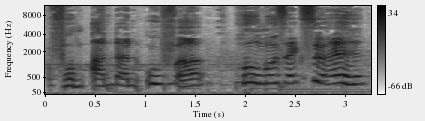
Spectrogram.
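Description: High-pitched, overwrought wife. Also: female voice, takes it slowly, faint music behind. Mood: distraught, scandalized. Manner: overwrought, dramatic. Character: hysterical, scornful wife and mother of a teenager. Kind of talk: German radio drama acting.

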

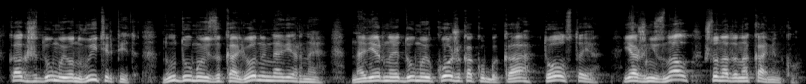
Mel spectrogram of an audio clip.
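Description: A man's voice: on the high side, animated, normal speed, hardly any pauses, darkish tone, voice pushed up. A man voicing a clumsy young man who flusteredly excuses himself. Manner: flustered, apologetic.

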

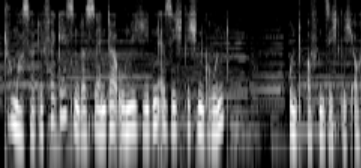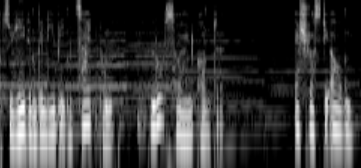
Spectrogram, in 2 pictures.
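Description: A man's voice: medium pitch, moderate pace, creaky, over music, lightly acted. A man narrating a love story in a literary audio drama. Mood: composed narrating.

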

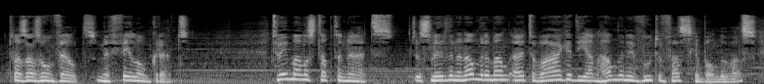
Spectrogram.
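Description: A man's voice: sits high, expressive, moderate pace, soft background music. A man playing a defensive, nervous young witness in a Flemish radio drama, hesitant and evasive. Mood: uneasy. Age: young adult.

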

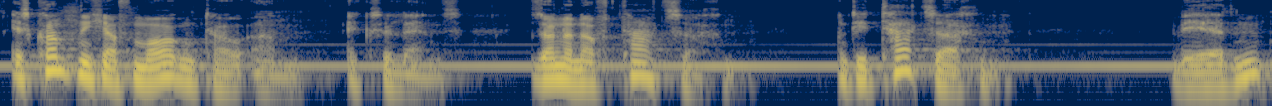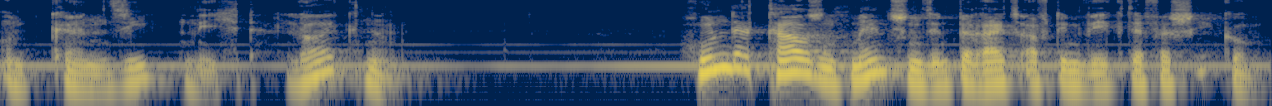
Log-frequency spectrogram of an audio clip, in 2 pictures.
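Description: An earnest, indignant German humanitarian. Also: male voice, lowish voice, big pitch swings, a little slow. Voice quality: earnest, accusing, pointed. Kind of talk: radio play acting.

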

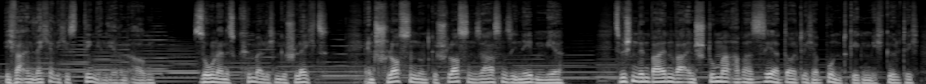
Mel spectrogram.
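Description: An actor playing a melancholy, estranged husband home from war, narrating a radio drama in a measured, reflective, wry way. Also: male voice, fairly low pitch, darkish tone, faint music behind, natural voice. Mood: bitter, wry.

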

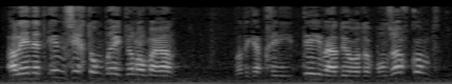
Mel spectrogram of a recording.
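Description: Know-it-all astronaut scientist, old radio play, high male voice, bit raspy. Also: fairly quick, bright, forceful tone. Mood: emphatic, lecturing. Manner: precise, pedantic. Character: pedantic, eloquent male scientist aboard a spaceship. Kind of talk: 1960s Dutch radio drama acting.

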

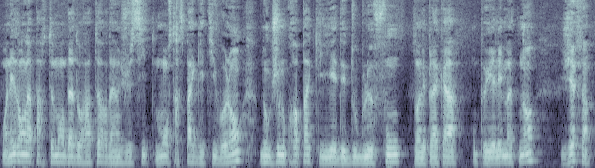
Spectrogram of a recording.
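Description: A man's voice: fairly low pitch, fairly even intonation, brisk, a little mellow, husky. A man playing a wry, talkative, reluctant investigator in a naturalistic audio drama, mocking and grumbling. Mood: impatient, sardonic. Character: sarcastic, hungry, reluctant male investigator, grumbling sidekick. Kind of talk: naturalistic French audio fiction acting.

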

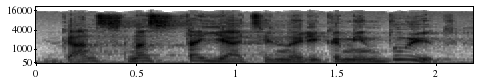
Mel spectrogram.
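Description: An insinuating head waiter hiding a secret agent's menace. The voice is formal and fairly high for a man, with swooping intonation, in old radio-play style. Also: lively intonation, fairly bright tone. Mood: quietly threatening. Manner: formal, measured, veiled menace. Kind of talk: 1950s radio drama acting.

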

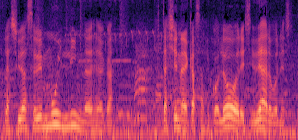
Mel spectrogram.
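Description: A man's voice: on the high side, brisk, crowd noise, lightly acted. An actor playing an affectionate, poetic traveller who misses his beloved, speaking tenderly in a radio drama. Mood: wistful, describing. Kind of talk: radio drama acting, intimate conversation. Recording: remote recording over outdoor ambience and music.

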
